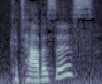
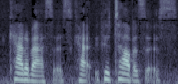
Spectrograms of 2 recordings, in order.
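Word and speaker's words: Katabasis: going to butcher it, Catabasis? Catabasis. I think that's the official... I've seen it, but I don't know how to say it. Yeah. I was originally calling it catabasis, but it's catabasis.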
